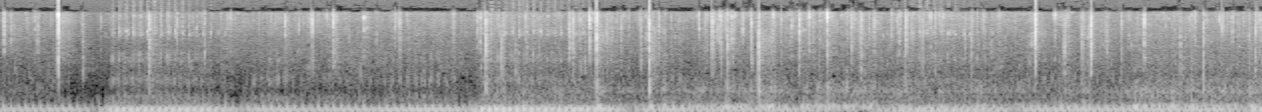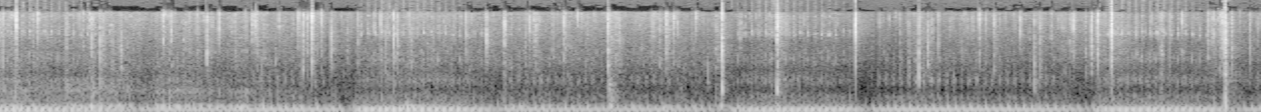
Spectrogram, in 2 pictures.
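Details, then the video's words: Relaxed domestic cat purring near a fire in the fireplace; a rumbling purr in long rhythmic swells of about two seconds, each broken by a short gap, over scattered crackles and pops. "Relax to the gentle purring of the cat and the light crackling of the fire in the fireplace!"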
